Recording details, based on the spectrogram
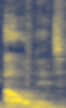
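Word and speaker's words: pwned: gíria entre os hackers se escreve com a letra p mas se lê aonde significa aqui o atacante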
